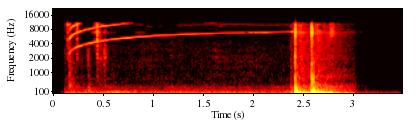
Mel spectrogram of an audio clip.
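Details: Defibrillator sound effect: a rising high-pitched whine as the electric charge builds, then a loud, sharp discharge thump as the shock is delivered.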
